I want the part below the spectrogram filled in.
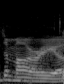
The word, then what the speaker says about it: Damore: Well, James Damore later, or Damore, however you pronounce it, later on said something like Mario. It's pronounced Mario. – Oh, James DeMario. – Yeah, I wouldn't trust you anyway.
